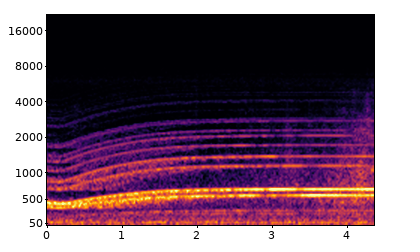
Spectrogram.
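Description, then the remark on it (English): A loud wailing siren, heard from a park in the city on a fine day, rises steadily in pitch and then holds a long sustained tone, droning continuously with a rich harmonic whine and no voices. “What's with all these sirens?”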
